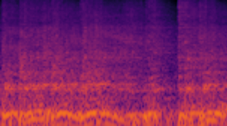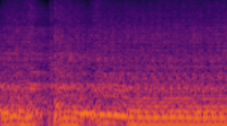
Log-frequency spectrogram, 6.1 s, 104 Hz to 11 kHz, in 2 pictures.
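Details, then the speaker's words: KA24DET-swapped Datsun 510 wagon on MicroSquirt ECU, first start after correcting the cam sensor offset: runs unevenly, revs hunting as it is blipped to stay alive, with timing stuck at 15°, a super-lean mixture and no IAC valve. "uh runs like because it's stuck at 15° timing and it's super lean uh when I was trying to Revit there just keep it alive we're also not running an iak valve"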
